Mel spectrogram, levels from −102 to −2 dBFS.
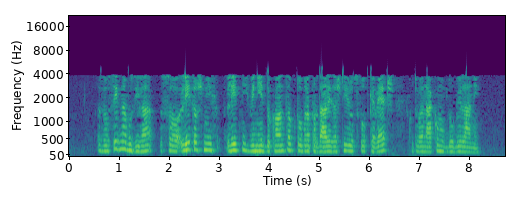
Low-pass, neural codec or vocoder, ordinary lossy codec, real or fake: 19.8 kHz; codec, 44.1 kHz, 7.8 kbps, Pupu-Codec; AAC, 16 kbps; fake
